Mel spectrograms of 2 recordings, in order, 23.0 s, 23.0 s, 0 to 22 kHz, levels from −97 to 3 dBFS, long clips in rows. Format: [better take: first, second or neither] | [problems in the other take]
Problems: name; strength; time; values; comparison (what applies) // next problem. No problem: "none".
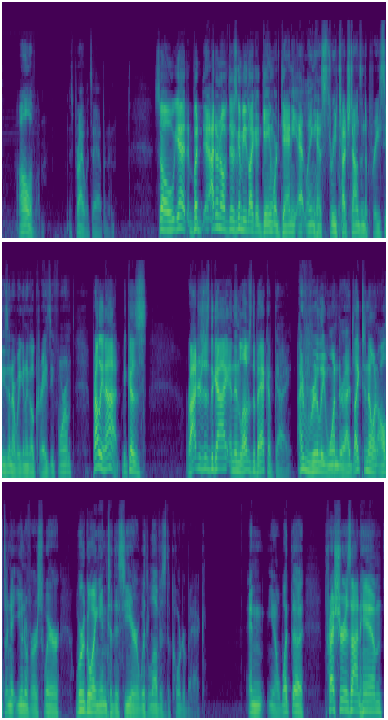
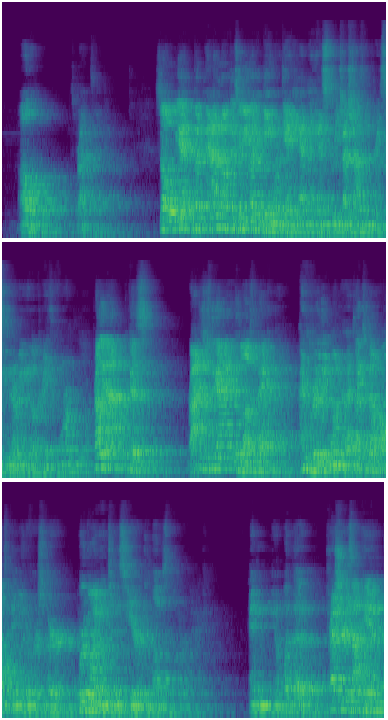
first | room echo; strong; dies away in 1.8 s // off-mic speech; far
